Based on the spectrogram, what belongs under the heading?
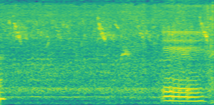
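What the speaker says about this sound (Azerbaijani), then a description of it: "Hiss elədim ki, qoluma arı girib." A honeybee buzzes close by, a thin steady drone that grows louder and fuller near the end.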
